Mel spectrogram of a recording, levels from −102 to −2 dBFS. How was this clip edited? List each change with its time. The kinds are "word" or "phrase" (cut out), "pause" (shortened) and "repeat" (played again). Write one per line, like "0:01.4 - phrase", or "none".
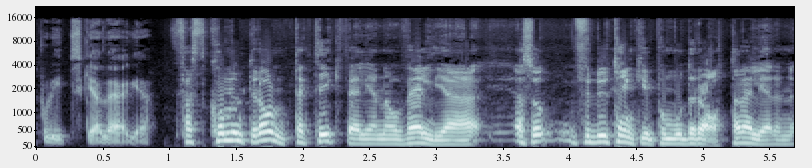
0:01.0 - pause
